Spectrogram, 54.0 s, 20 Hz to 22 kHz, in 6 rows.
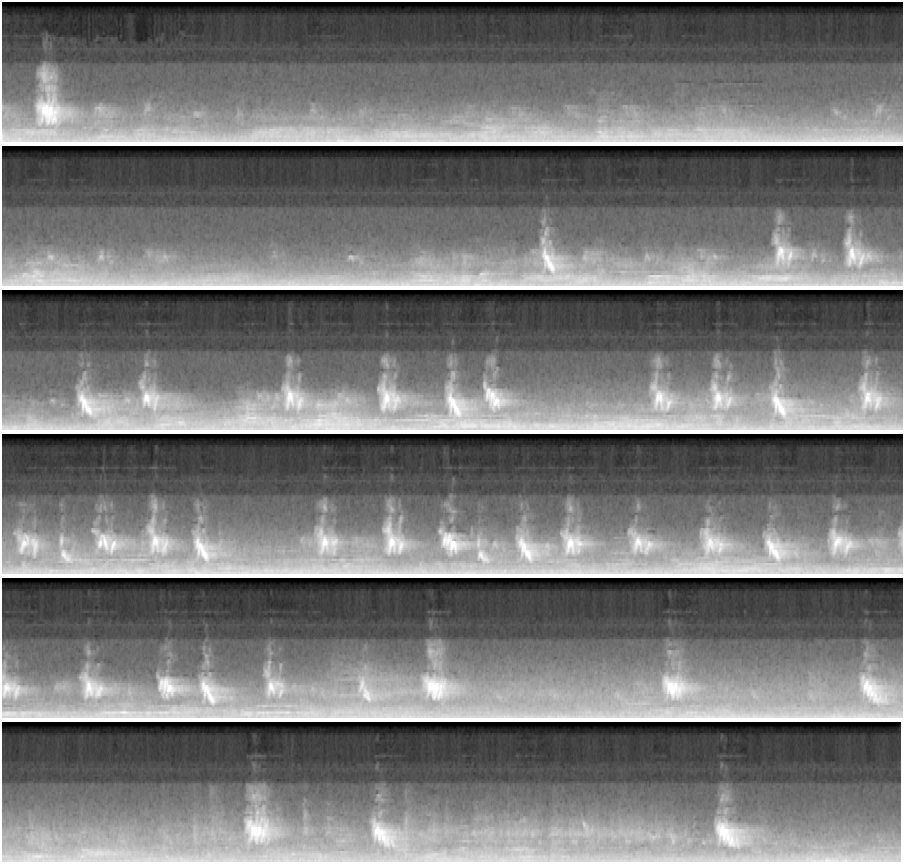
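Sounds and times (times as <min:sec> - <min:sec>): small birds chirping: 0:00.0 - 0:01.6, 0:30.0 - 0:41.2.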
